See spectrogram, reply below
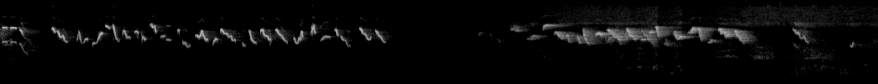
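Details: Lemon-bellied white-eye from Lombok singing a lure for caged birds. Crisp high chirps repeat rapidly, roughly two per second, for four seconds, then after a pause a softer, blurred warbling run follows.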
